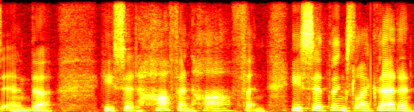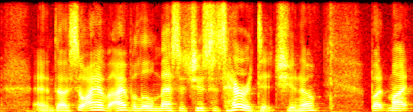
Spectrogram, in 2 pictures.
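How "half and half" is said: lightly imitated Boston accent; broad Boston "ah" in half. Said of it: "he had a Boston accent".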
